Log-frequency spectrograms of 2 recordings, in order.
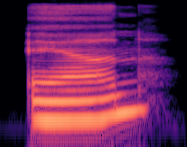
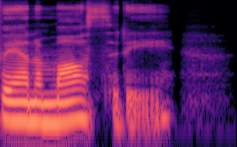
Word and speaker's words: animosity: When rivals let go of animosity, true healing can begin. Stress the third syllable, animosity. Try saying it, animosity.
